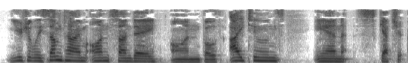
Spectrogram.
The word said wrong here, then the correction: Stitcher: I always say it wrong. Stitcher? – Stitcher.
